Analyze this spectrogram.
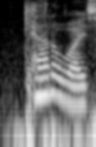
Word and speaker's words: Katowice: As we saw actually earlier today, an IEM Katowice, I believe is how it's pronounced, took place in Poland.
